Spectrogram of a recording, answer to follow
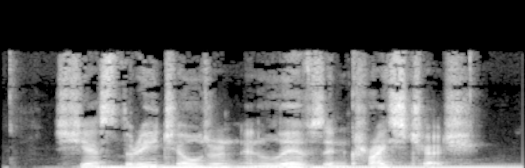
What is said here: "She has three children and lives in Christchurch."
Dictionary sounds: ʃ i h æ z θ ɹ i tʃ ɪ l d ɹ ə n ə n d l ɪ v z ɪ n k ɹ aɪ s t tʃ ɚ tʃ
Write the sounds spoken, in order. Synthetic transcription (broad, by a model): ʃ i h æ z θ ɹ i tʃ ɪ l d ɹ ə n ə n l ɪ v z ɪ n k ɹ aɪ s tʃ ɚ tʃ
